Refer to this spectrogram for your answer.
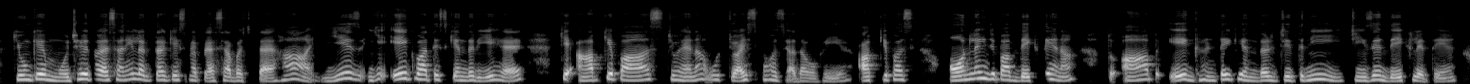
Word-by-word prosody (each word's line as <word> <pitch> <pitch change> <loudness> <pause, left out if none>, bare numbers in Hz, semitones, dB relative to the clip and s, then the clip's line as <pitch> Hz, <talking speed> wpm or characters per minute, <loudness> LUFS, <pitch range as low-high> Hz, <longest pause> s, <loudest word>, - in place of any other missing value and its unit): क्योंकि 220 +2 +5
मुझे 185 +4 +3
तो 230 -1 -6
ऐसा 205 +1 +2
नहीं 220 +5 -3
लगता 205 -4 0
कि 205 +1 -2
इसमें 200 -2 -6
पैसा 160 +4 -1
बचता 170 -1 -3
है। 145 - +1
हाँ, 225 +6 -1
ये 210 - 0
ज़ 225 - -6 0.2
ये - - -4 0.2
एक 275 -1 0
बात 230 -2 +3
इसके 215 -2 -2
अंदर 195 0 -1
ये 165 +4 0
है 190 -2 0 0.5
कि - - +5
आपके 190 +7 +3
पास 200 +3 +2
जो 215 - -3
है 180 -3 -1
ना, 210 +6 -3
वो 215 - -5
चॉइस 210 - +1
बहुत 205 -3 -4
ज़्यादा 155 -6 -4
हो 145 -2 -6
गई - - -10
है। 160 +5 -11
आपके 180 +3 +1
पास 220 -1 -1 0.4
ऑनलाइन 245 +9 +5
जब 250 -2 +1
आप 210 - +3
देखते 175 +8 0
हैं, 230 - -1
ना, 180 +6 -4 0.3
तो - - -5
आप - - +2 0.2
1 230 - +3
घंटे 215 +3 +1
के 235 - +3
अंदर 185 0 0
जितनी 195 0 -1
चीज़ें 190 +3 -1
देख 165 +4 -3
लेते 180 - -3
हैं, 155 +6 -9
200 Hz, 215 wpm, -21 LUFS, 180-225 Hz, 0.5 s, क्योंकि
